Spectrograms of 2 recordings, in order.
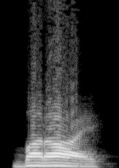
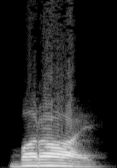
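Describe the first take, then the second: Both takes have the same delivery.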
